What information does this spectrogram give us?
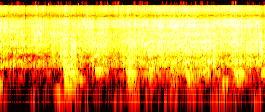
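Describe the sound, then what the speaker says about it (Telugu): Green chillies and garlic fry in oil in a pan with a steady, close sizzle and faint crackles throughout, with no talking. "పచ్చిమిర్చి, ఎల్లిపాయ వేయించుకుంటున్నాను"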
